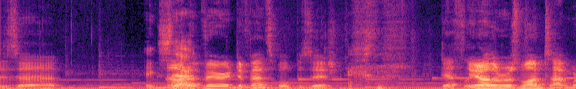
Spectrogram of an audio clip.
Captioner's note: chuckles ruefully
